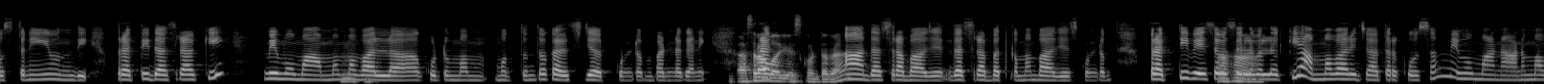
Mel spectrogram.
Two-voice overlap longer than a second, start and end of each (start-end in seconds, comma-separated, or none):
none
